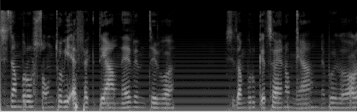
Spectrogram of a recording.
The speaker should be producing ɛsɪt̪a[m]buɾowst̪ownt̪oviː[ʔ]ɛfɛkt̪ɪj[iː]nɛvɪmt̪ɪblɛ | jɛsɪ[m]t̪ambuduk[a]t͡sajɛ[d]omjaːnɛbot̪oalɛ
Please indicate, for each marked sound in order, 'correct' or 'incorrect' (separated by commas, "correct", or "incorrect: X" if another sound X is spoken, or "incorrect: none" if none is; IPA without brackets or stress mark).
correct, correct, incorrect: aː, incorrect: none, incorrect: ɛ, incorrect: n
